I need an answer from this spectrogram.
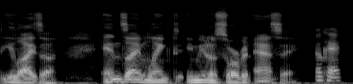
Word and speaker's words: ELISA: Using ELISA, pronounced Eliza, enzyme linked imunosbent assay.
